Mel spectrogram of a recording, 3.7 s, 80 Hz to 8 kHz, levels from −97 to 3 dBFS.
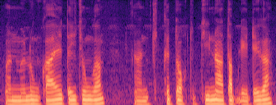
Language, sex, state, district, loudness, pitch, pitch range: Wancho, male, Arunachal Pradesh, Longding, -15 LUFS, 115 Hz, 105-120 Hz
